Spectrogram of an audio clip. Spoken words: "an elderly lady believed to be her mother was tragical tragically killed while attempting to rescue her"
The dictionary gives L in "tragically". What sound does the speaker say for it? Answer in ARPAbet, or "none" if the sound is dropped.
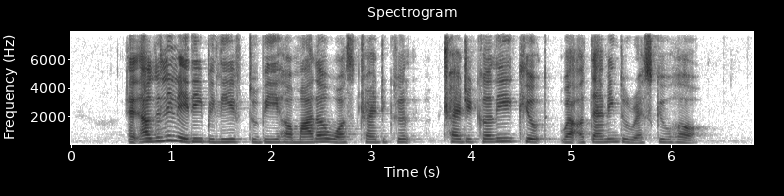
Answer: none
